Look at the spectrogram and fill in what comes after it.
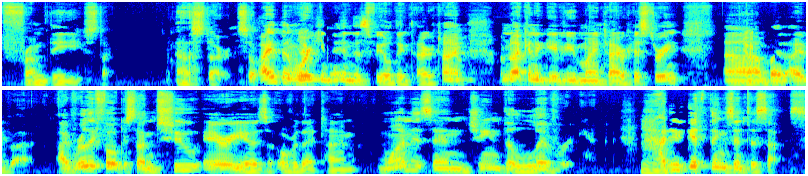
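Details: Adult man with a lifelong stutter that runs in his family; long blocks and repeated words are heard. Finding: stuttering.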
